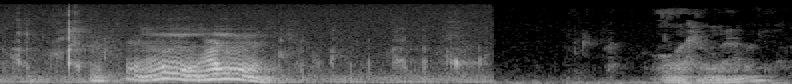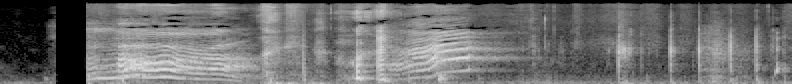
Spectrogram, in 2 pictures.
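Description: A corgi gives wavering, yodel-like howls that rise and fall in pitch, then louder strained awoos.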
